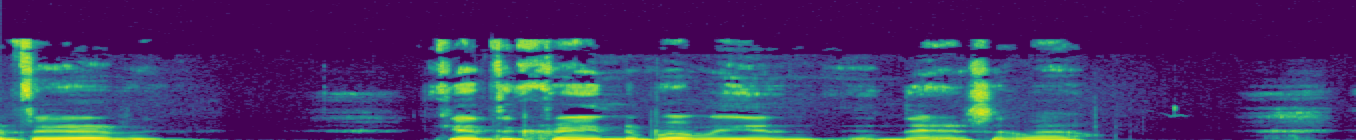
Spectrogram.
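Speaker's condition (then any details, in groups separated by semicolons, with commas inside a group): Multiple sclerosis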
